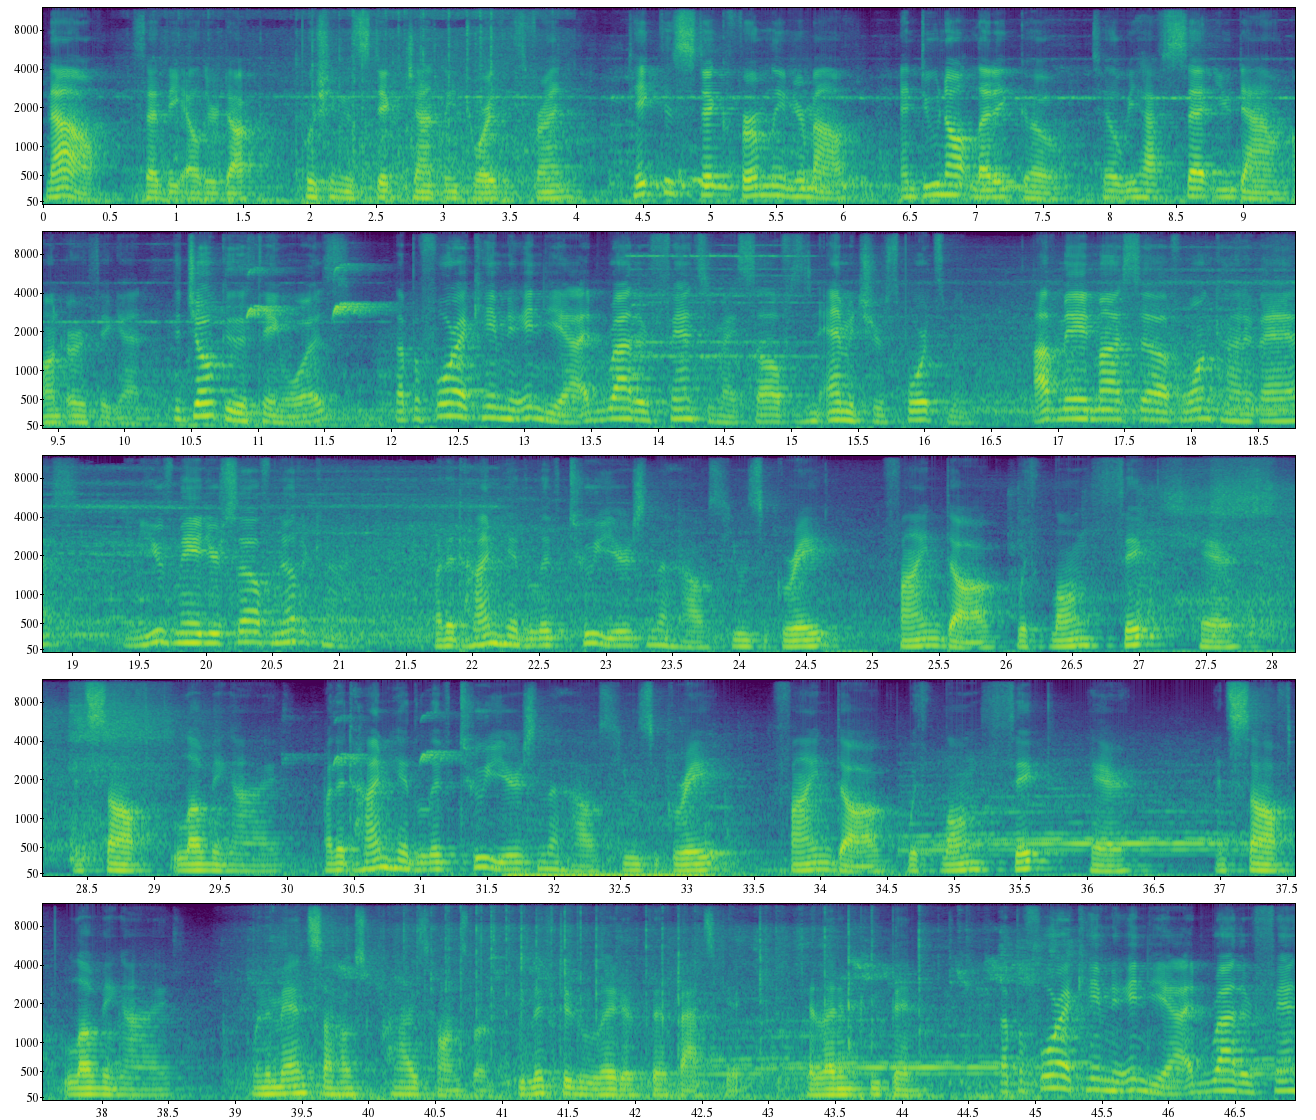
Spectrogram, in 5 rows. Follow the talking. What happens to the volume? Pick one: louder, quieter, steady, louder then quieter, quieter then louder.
steady.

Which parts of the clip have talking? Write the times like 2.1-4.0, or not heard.
0.0-46.9.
